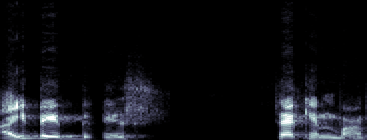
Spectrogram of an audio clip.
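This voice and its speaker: A woman with a non-native accent, speaking at a very slow pace. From Ukraine. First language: Ukrainian. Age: old. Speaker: public commenter. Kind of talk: public comment at council meeting. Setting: city council meeting.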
